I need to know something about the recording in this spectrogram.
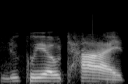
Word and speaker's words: nucleotides: the nucleotides are pronounced nucleotides is in tide like the laundry detergent right because there's also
